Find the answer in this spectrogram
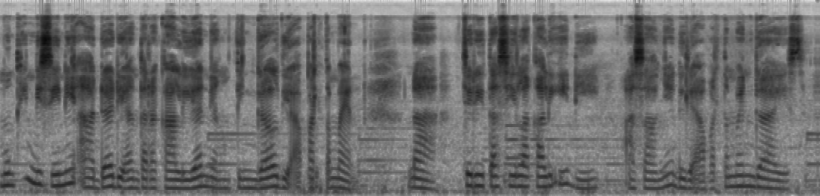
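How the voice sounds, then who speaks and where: A woman's voice: fairly low pitch, normal speed, mellow. A woman with a speech impediment on her R sounds tells horror stories as a chatty channel host, mixing in English words. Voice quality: cannot roll her R sounds, a lisp-like R. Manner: chatty, addresses listeners as guys, English words mixed in. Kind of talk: casual scripted-feel horror storytelling. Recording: voice over background music. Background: music.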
